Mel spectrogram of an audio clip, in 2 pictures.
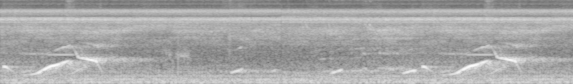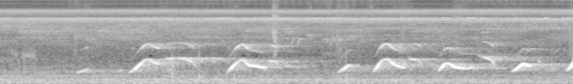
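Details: Forest monkey calling in the morning right in front of a house, a sound the residents found frightening; loud rising, arching whooped notes repeat in bursts, several voices overlapping and building toward the end, over a steady high background hiss.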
